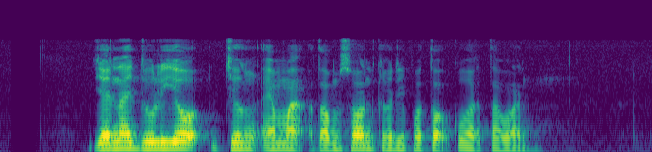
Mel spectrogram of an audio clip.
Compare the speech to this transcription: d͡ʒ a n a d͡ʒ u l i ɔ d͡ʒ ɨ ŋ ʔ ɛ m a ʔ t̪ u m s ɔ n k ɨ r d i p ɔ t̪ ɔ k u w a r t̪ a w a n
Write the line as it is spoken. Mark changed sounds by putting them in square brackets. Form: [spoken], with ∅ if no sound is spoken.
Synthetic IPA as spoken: d͡ʒ a n a d͡ʒ u l i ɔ d͡ʒ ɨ ŋ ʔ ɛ m a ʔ t̪ [ɔ] m s ɔ n k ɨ r d i p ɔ t̪ ɔ k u w a r t̪ a w a n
